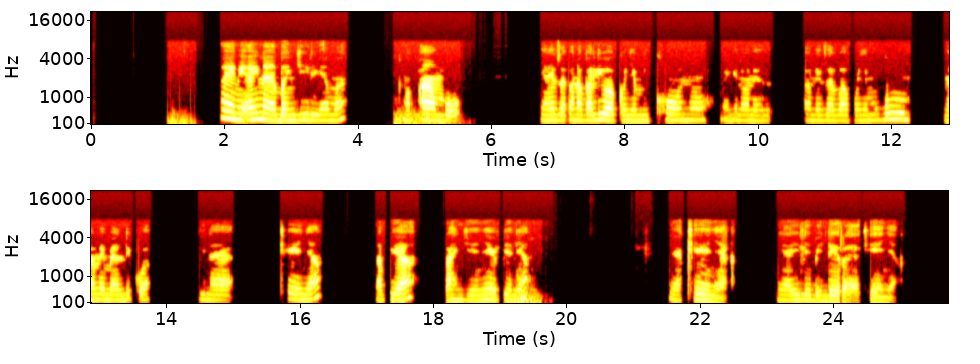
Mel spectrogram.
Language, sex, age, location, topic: Swahili, female, 25-35, Nairobi, finance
